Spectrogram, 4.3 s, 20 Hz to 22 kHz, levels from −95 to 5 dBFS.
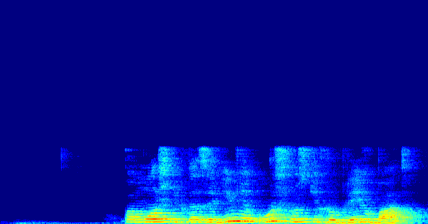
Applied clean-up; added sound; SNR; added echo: none; none; none; reverberation time 0.5 s.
